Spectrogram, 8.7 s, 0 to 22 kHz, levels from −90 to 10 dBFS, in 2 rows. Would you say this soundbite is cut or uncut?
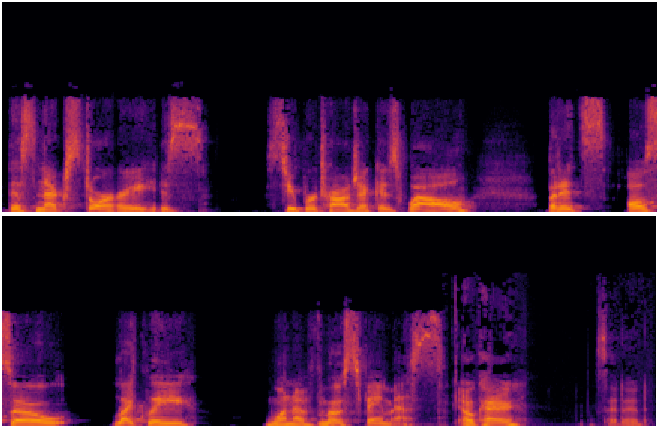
uncut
